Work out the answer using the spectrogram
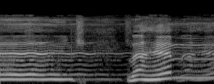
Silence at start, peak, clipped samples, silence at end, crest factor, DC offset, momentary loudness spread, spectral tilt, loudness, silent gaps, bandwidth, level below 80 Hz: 0 s; -8 dBFS; under 0.1%; 0 s; 18 dB; under 0.1%; 10 LU; -2 dB/octave; -24 LUFS; none; 11 kHz; -72 dBFS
